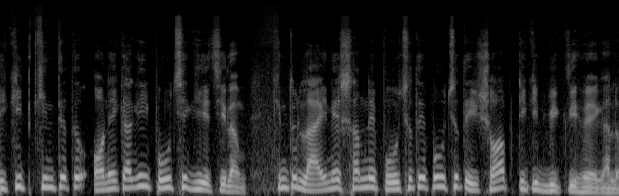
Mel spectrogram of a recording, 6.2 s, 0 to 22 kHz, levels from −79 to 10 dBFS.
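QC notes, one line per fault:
throughout: gain pumping. The room background, sitting about 41 dB below the speech, swells up in each pause and ducks under every loud syllable, a swing of around 15 dB, leaving the speech squashed. Likely cause: microphone gain set far too high, with a fast limiter clamping each peak.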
